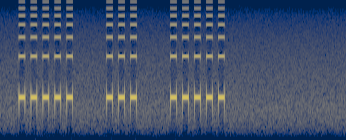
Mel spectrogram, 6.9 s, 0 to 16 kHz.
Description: Beep code, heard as beeps from a small speaker, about 1140 Hz. 5-3-5.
